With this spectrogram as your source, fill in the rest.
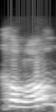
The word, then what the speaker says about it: Colon: All right, so people say, that's not Colon, that's colon. I said, no. It's spelled like the intestine, but sounds like the fragrance, cologne.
